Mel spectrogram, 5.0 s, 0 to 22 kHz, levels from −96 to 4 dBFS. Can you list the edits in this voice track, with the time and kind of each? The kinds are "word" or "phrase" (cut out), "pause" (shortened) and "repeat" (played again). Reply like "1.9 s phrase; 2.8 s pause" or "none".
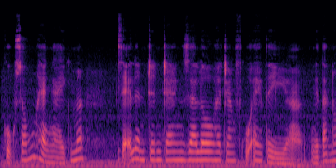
1.1 s word; 1.8 s word; 3.6 s word; 3.9 s word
